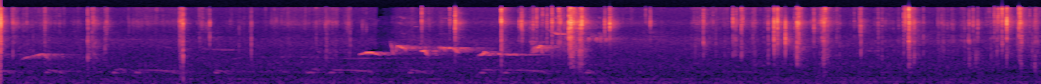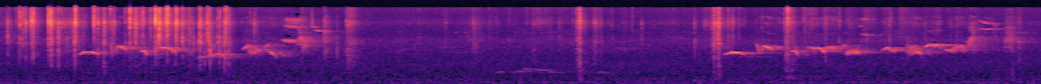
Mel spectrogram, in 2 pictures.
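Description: Small birds chirping in three runs of short falling notes a few seconds apart, over light crinkling and clicking from a plastic wrapper and clay being handled.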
